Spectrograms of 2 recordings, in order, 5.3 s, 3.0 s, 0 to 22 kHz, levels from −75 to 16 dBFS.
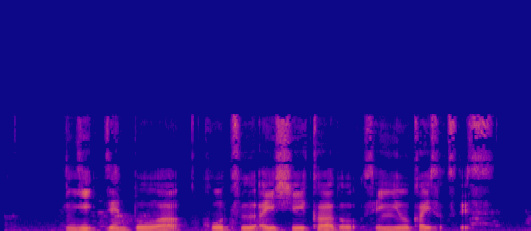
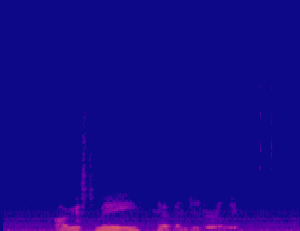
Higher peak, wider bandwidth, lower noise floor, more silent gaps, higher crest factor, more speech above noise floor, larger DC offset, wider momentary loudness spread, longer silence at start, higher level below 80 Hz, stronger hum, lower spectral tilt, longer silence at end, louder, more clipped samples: first, -6 dBFS vs -18 dBFS; second, 11.5 kHz vs 13.5 kHz; about the same, -55 dBFS vs -54 dBFS; neither; about the same, 18 dB vs 18 dB; first, 32 dB vs 19 dB; neither; second, 10 LU vs 25 LU; first, 0.65 s vs 0.05 s; about the same, -56 dBFS vs -60 dBFS; neither; second, -4.5 dB/octave vs -8.5 dB/octave; first, 0.4 s vs 0 s; first, -24 LUFS vs -35 LUFS; neither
